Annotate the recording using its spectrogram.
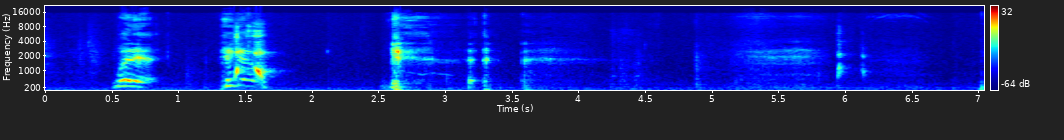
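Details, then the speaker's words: Baby girl with hiccups: several short, abrupt hiccups at irregular intervals in a quiet room, with a few soft baby vocal sounds between them as a parent talks to her; infant hiccups. "do you have the hiccups are you feeling a little hiccuppy yeah a little hiccuppy hiccup hiccup say hiccup"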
